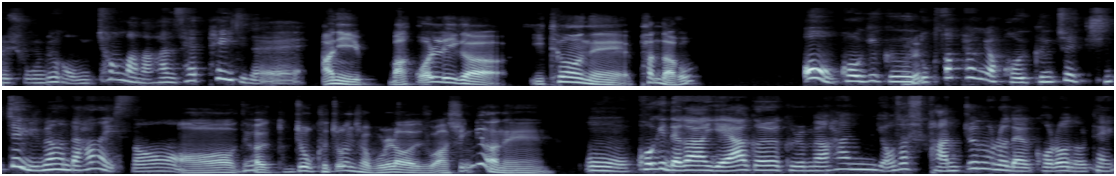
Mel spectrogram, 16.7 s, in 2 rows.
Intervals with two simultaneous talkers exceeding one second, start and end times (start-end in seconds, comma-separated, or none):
none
